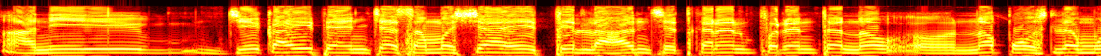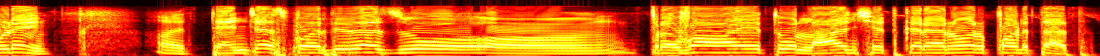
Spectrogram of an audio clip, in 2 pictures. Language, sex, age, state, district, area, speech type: Marathi, male, 18-30, Maharashtra, Washim, rural, spontaneous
